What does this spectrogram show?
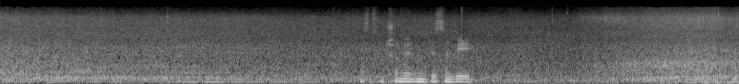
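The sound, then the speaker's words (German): Steady rain hisses outdoors throughout, a dense, even wash of noise; a man's voice speaks briefly partway through over the rainfall. “falls ihr euch fragt, ja, es regnet immer noch.”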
